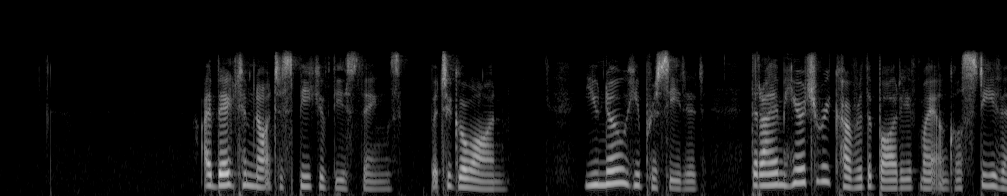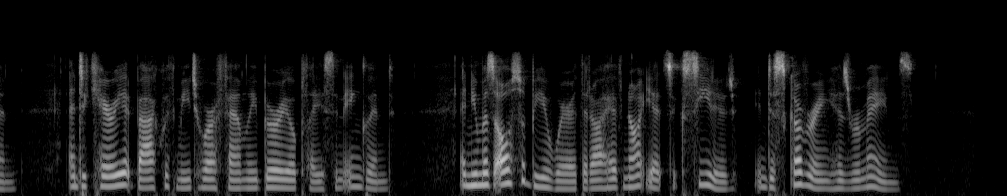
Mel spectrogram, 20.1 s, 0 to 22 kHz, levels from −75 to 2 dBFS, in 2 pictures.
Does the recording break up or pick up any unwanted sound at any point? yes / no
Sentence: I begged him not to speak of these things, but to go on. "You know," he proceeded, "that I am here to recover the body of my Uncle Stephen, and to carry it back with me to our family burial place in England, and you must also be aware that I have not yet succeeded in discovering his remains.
no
